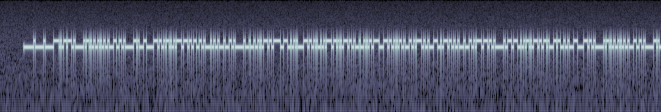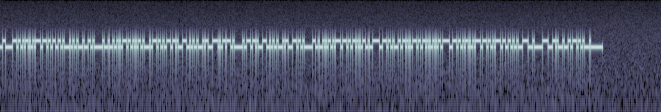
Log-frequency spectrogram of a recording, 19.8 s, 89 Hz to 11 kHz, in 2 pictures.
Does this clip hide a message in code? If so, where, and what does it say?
Yes: RTTY (50 baud, 450 Hz shift) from 0.4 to 19.0 s, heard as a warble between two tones, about 1650 Hz centre. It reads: DJ8GV DE IK7QJ TNX FER QSO SUE, 73 AND GL. DJ8GV DE IK7QJ SK AGN? AGN? PSE RPT UR RST DE EI9OGU K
